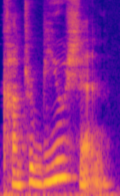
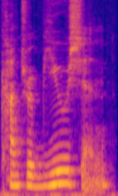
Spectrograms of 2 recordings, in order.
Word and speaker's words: contribution: But when we add our TION ending, it becomes contribution, contribution, with emphasis on the U vowel sound right before the TION ending, contribution.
